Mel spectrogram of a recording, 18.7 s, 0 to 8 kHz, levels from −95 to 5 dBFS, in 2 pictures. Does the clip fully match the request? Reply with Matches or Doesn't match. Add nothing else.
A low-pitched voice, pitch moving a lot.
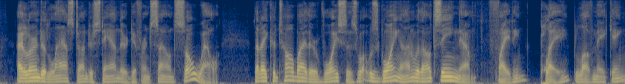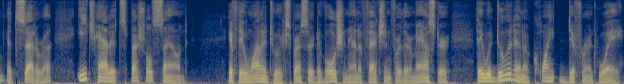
Matches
